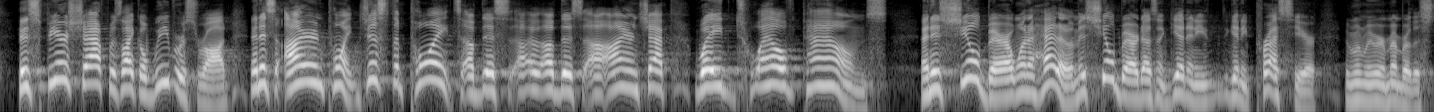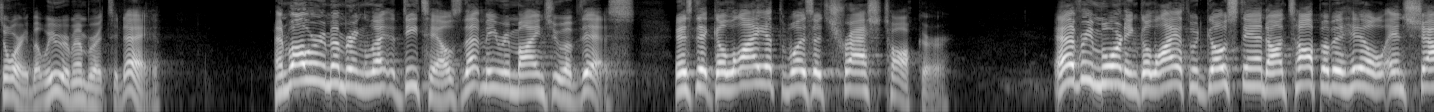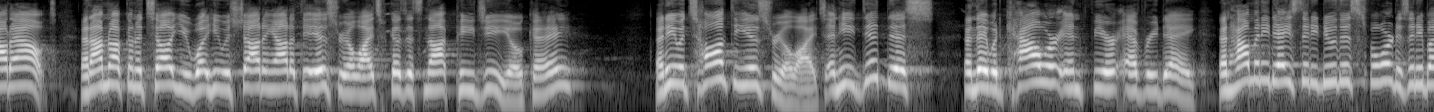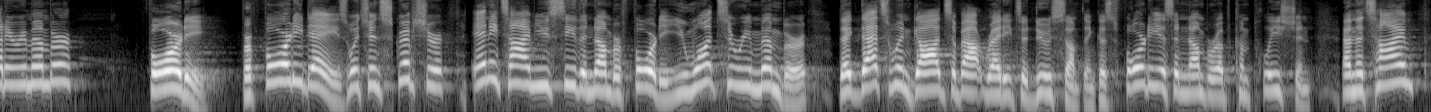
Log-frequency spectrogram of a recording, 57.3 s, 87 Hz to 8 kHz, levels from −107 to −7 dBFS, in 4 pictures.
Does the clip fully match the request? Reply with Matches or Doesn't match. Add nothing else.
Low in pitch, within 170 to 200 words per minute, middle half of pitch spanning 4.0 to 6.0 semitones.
Doesn't match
